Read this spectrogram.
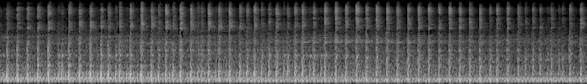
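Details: RS 80cc small single idling with a sharp, rapid puffing tick in time with firing pulses, near the port; exhaust leak.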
